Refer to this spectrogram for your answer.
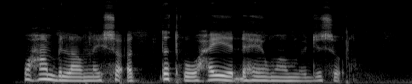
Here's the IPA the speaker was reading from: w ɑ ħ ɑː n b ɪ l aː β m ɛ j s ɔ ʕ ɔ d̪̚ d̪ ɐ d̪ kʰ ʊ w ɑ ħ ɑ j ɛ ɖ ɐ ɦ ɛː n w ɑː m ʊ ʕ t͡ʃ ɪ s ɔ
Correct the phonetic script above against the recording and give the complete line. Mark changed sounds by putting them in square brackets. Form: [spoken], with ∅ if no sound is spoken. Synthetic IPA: w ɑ ħ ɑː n b ɪ l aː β [n] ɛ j s ɔ ʕ ɔ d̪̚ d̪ ɐ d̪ kʰ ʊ w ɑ ħ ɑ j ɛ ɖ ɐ ɦ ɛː n w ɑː m ʊ ʕ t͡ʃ ɪ s ɔ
